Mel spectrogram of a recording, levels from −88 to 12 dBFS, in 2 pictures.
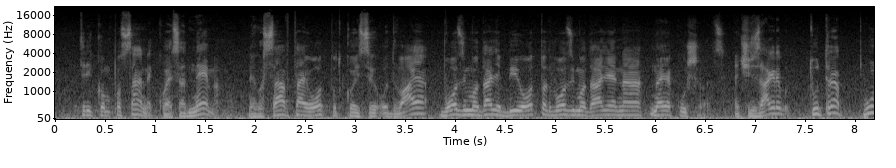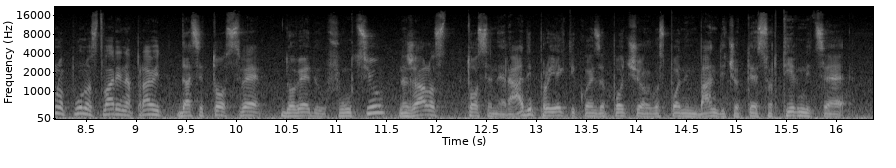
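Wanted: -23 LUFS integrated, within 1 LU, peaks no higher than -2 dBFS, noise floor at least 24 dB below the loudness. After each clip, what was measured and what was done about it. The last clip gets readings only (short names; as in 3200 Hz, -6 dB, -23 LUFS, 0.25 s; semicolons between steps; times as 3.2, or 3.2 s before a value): noise floor -40 dBFS; noise floor target -54 dBFS; loudness -30.0 LUFS; peak -16.5 dBFS; loudness target -23.0 LUFS
-> noise print and reduce 14 dB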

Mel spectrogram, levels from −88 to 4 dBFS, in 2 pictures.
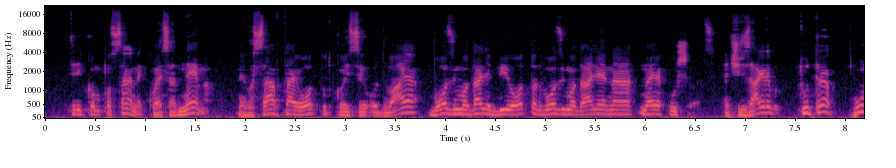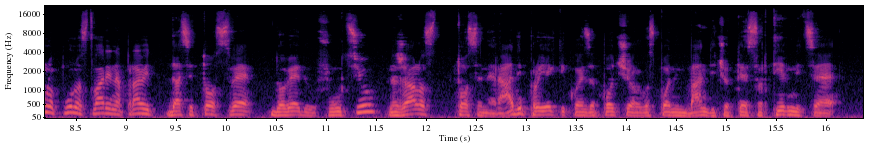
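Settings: noise floor -52 dBFS; noise floor target -55 dBFS
-> noise print and reduce 6 dB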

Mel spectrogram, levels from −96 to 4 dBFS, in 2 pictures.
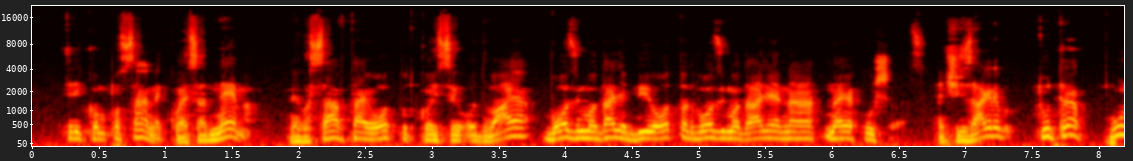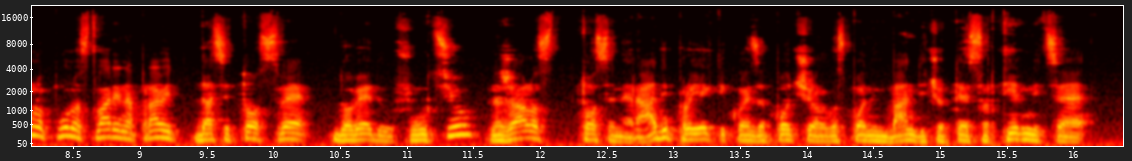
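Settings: noise floor -57 dBFS; loudness -30.5 LUFS; peak -18.5 dBFS; loudness target -23.0 LUFS
-> gain +7.5 dB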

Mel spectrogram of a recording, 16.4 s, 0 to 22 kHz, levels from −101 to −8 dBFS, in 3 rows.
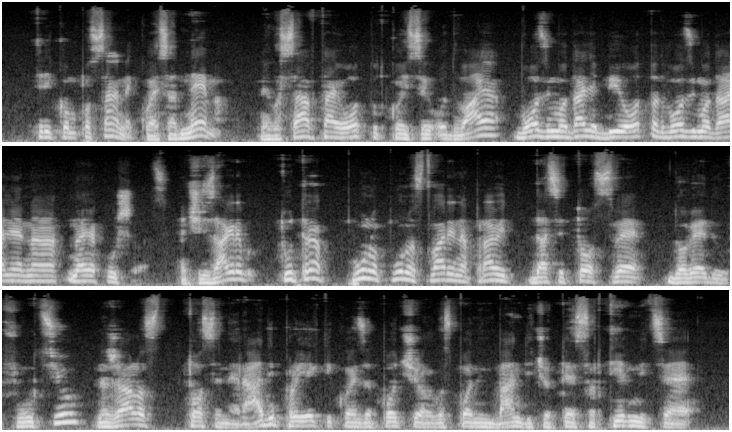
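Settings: loudness -23.0 LUFS; peak -11.0 dBFS; noise floor -50 dBFS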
